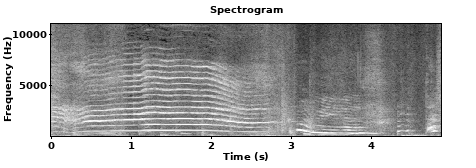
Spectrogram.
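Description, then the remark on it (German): A small child cries loudly after falling off a chair, one long sustained wail followed by a shorter, wavering sob that breaks up toward the end. “ist vom Stuhl gefallen.”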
